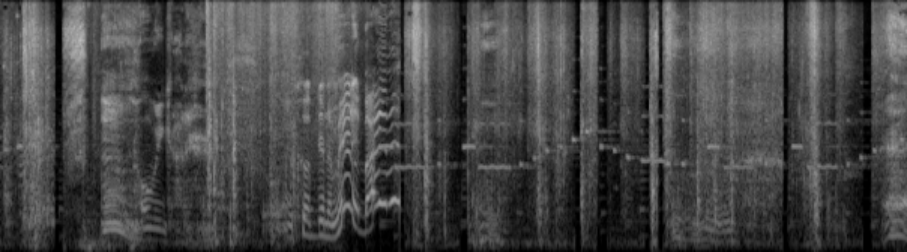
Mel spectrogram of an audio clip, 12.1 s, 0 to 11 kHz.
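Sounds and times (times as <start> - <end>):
background music: 0.0 - 12.0.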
